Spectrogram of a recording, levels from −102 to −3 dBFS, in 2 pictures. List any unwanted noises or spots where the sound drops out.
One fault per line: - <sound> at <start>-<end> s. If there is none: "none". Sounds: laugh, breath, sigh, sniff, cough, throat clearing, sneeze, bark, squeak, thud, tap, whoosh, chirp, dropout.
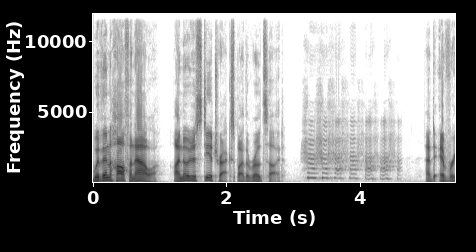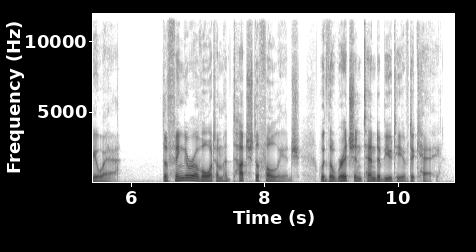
- laugh at 3.1-4.6 s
